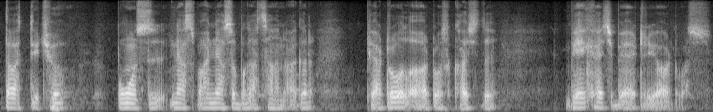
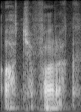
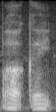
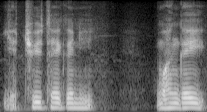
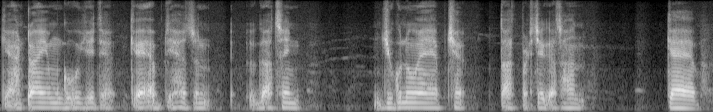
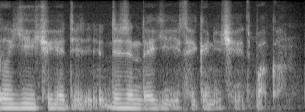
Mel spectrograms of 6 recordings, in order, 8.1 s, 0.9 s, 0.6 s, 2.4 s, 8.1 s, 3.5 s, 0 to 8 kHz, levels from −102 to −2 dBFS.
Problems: background sounds at intervals, background conversations at intervals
